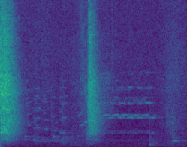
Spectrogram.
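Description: Two quick swishes of a fabric curtain being pulled across a window, the first at the start and the second about a second later.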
